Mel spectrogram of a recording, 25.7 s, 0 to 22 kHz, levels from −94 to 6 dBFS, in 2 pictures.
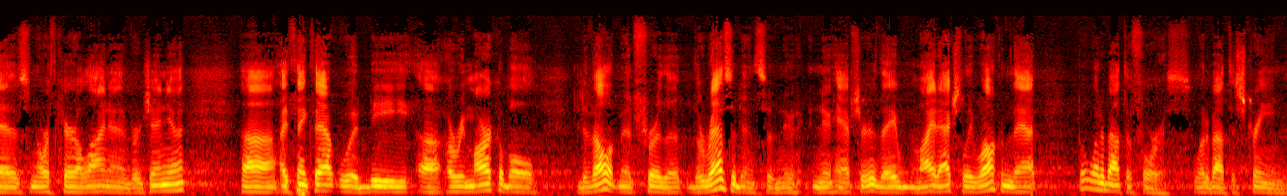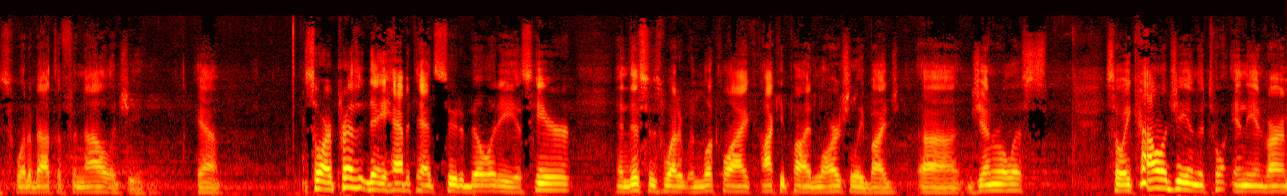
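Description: At 10.32 s and 15.01 s, lost LE Audio frames leave brief gaps of about 10 ms, consistent with a single dropped LC3 frame. The decoder fills each gap with the previous spectrum under random signs, producing a short noisy smear. On a spectrogram this shows as a thin vertical blur of noise.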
